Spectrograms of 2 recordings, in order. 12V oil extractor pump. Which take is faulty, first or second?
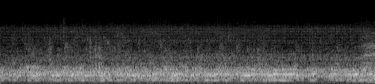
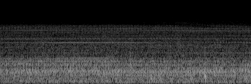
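first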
